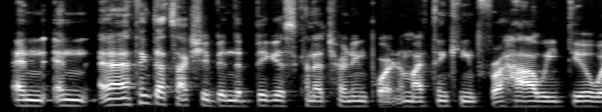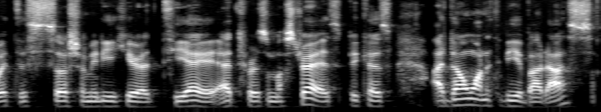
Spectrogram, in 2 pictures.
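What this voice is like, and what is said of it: Canadian accent. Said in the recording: “I'm Canadian from my accent.”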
